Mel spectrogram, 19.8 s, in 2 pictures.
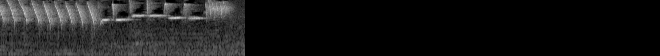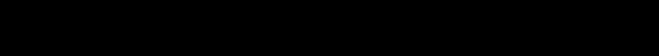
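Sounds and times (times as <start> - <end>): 
canary training song of rapid high trills and rolling tours: 0.0 - 3.6.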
